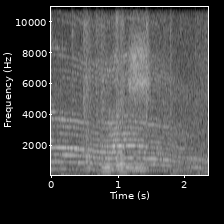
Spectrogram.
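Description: A cat giving one long, drawn-out meow that slowly falls in pitch, heard over background music.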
